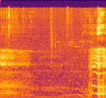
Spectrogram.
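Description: A man's drawn-out vocal sound, made with his tongue pulled out between his fingers, held on one steady pitch and fading away within the first second, followed by a short quiet pause.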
